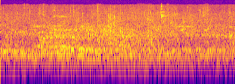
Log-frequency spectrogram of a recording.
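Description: Indistinct chatter of spectators, with a few faint hoof steps of a horse walking on soft arena dirt.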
